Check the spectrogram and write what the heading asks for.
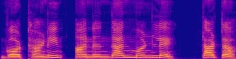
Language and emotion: Goan Konkani, neutral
